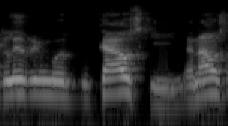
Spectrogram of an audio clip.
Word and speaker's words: Bukowski: No, to be honest, it's actually, his name is actually Bukowski. His name is pronounced Bukowski. It's a Polish name, but that's fine.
